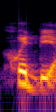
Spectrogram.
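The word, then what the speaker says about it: Whidbey: somehow we I think I'm kind of mispronouncing it's like like wh ey I think okay Whidby Island okay um so we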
